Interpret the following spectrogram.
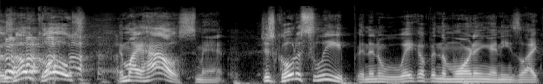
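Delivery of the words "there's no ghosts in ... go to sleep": high, drawn-out exasperated protest; retold exasperation. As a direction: argue him down, stretching the words, pitch up. Retold argument with frightened friend.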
